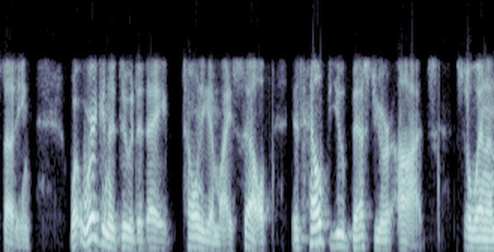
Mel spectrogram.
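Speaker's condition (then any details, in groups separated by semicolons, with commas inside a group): No condition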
